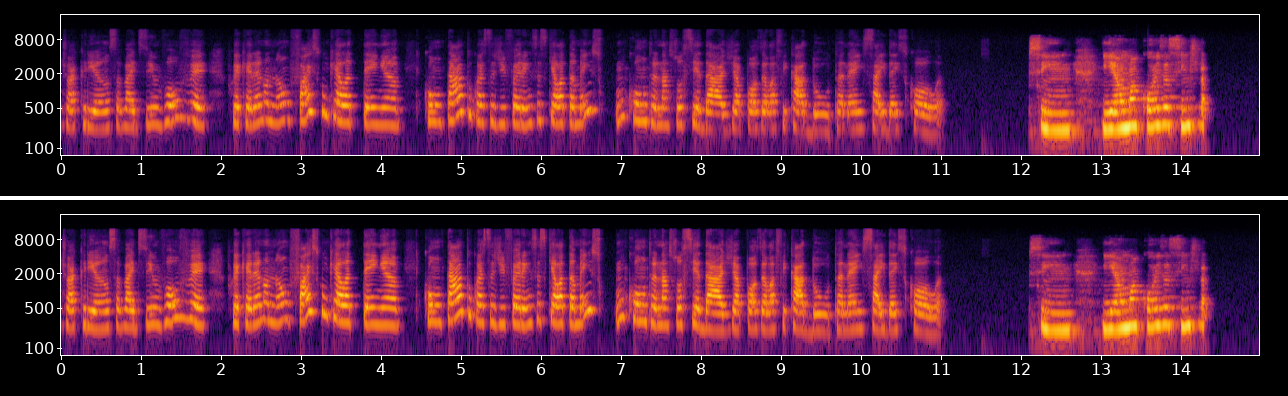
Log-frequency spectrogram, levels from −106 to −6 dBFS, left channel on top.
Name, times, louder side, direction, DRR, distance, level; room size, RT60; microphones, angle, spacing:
voice 1, 0.0-4.2 4.5-11.0, right 4 dB, 40° right, 0.6 m, -29 dB
voice 2, 12.1-14.3, left 2 dB, 80° left, 1.4 m, -22 dB
4.1 x 2.3 x 2.3 m
head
